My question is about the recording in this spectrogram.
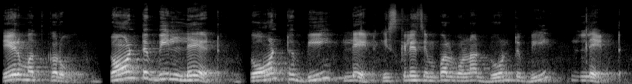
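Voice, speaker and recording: Woman tutor going over english phrases, super slow and patient, repeats everything. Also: medium pitch, a little hiss or hum. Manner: repeats each English phrase slowly, then explains in Hindi. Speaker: English teacher. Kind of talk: vocabulary lesson.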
